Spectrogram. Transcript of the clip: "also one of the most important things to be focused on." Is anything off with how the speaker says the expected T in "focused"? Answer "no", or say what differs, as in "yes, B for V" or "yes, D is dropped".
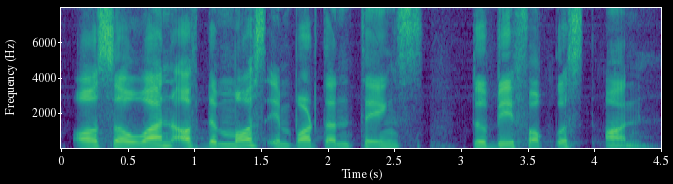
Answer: no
